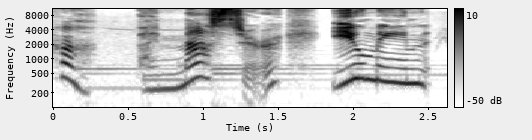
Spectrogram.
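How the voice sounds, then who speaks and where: A woman playing a polite, lively young woman in a video game, conversational and inquisitive. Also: high voice, slow, faint music behind. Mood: inquisitive, friendly.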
